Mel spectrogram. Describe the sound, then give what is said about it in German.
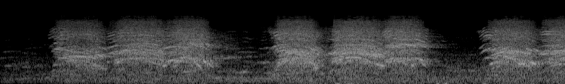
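A school class of children shouts loudly together on the day they leave for a class trip, rising in a few sustained bursts of high, excited voices separated by short lulls. “Während die Klasse laut ruft”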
